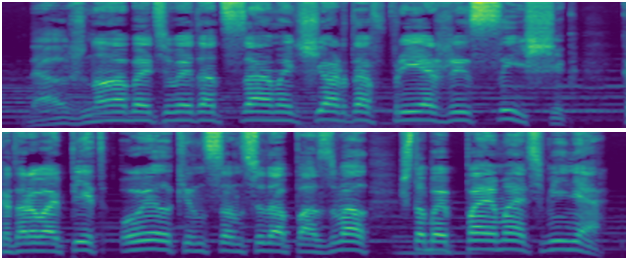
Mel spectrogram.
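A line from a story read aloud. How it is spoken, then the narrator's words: Man's growl. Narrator (Russian): прорычал мужчина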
